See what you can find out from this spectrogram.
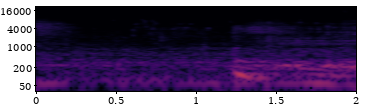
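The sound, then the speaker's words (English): Water drains fast out of an unplugged machine's pipe, making a steady rushing, gurgling wash that grows louder about halfway through. “as you can see, I'm draining the water without lights. The machine is not plugged. It's draining really fast.”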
